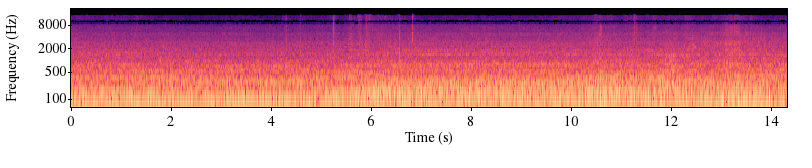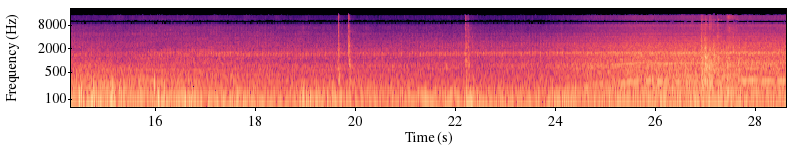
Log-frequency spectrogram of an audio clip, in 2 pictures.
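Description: JCB 85Z-2 midi excavator's diesel engine running steadily at idle, with two sharp clicks about two-thirds of the way in. Near the end a rising whine joins the engine as the hydraulics move the boom and arm.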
